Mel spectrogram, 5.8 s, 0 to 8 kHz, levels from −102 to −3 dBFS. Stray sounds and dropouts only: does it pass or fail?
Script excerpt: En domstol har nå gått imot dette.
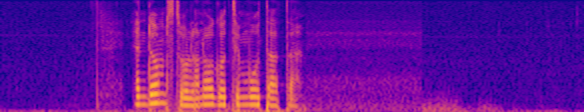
pass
